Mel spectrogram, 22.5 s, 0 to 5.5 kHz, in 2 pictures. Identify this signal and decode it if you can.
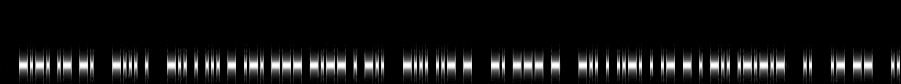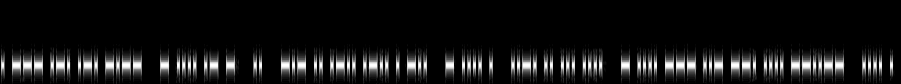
Morse code, heard as a keyed tone, about 34 wpm, 600 Hz. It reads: CAN BE DESTROYED BUT NOT DEFEATED. I AM SORRY THAT I KILLED THE FISH THOUGH, HE
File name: the old man and the sea 2 35wpm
